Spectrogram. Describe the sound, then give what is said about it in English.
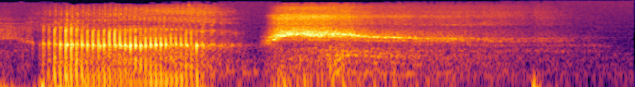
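A person imitates snoring with a buzzy, rattling inhale followed by a brief pause and a long, whistling exhale, fairly loud, with no other talking. “He's probably snoring.”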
